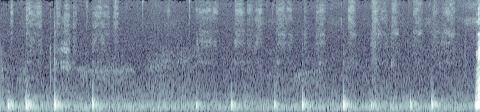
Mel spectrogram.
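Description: Felt-tip marker writing on a whiteboard: a string of short, faint pen strokes and taps, about two a second.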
